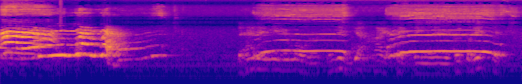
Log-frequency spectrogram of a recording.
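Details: A female Dobermann playing with her toy, first giving wavering, falling whine-howls, then after a short quiet spell two long, level, drawn-out howls with an arched pitch contour.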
